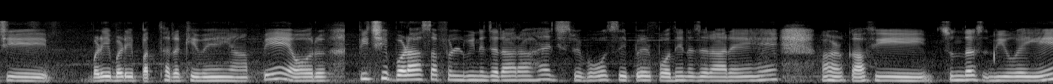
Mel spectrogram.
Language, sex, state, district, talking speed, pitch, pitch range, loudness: Hindi, female, Bihar, Araria, 155 wpm, 185 Hz, 175-200 Hz, -18 LUFS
